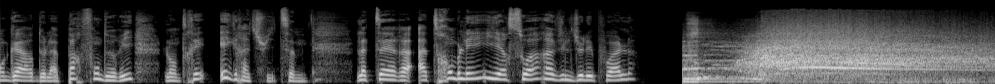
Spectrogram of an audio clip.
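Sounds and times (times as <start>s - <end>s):
speech: 0.0s - 6.4s
high-pitched excited scream: 6.8s - 9.9s
crowd cheering at victory announcement: 6.9s - 9.9s.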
